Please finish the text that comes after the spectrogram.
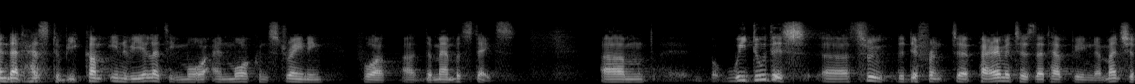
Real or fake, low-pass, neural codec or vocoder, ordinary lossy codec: fake; none; codec, 16 kHz, 0.4 kbps, LongCat-Audio-Codec; none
